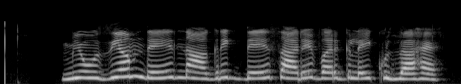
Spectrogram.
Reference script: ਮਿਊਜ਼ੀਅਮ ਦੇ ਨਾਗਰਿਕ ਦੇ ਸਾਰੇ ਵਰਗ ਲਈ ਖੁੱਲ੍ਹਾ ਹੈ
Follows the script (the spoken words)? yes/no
yes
